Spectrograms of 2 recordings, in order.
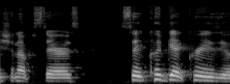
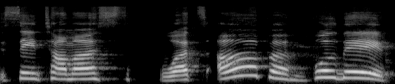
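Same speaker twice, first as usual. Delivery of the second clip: higher and louder call-outs; calling out viewers' hometowns, higher and louder; excited shout-outs; 6 semitones higher, 7 dB louder, much slower than usual. Real, not acted. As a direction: hype up each place name.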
